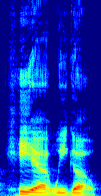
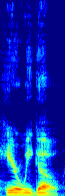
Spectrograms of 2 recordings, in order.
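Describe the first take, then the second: First: It is said with a New York accent. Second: It is said in a plain, neutral American accent. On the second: "If it was just Chris Pratt's regular voice, he would have gone"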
